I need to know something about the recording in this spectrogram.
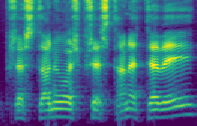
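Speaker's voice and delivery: loud defiant retort; forceful yell at normal pitch; shouting back. A narrator's reading. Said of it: "křikl jsem zpátky".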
